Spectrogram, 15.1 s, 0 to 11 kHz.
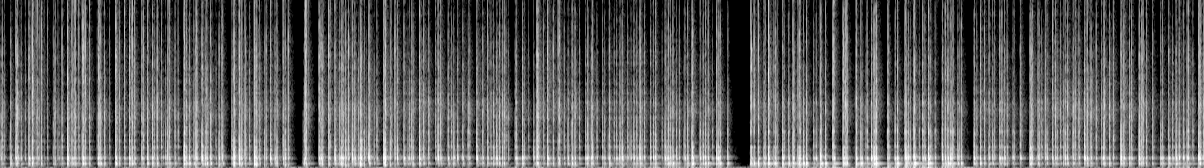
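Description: Long glittery acrylic nails tap fast and scratch across the face of a round white plastic wall clock with a hollow case and raised numerals. The result is a dense, continuous stream of sharp clicks and scrapes over a steady hollow ring around 640 Hz, with very little low end. There is a brief silent break just after the nine-second mark.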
